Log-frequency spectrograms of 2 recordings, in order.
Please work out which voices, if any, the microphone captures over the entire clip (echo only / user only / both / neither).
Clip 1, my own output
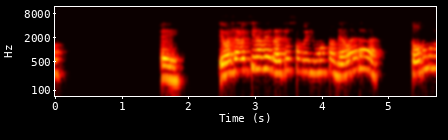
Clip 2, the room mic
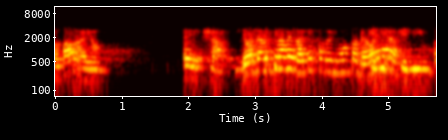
both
